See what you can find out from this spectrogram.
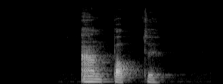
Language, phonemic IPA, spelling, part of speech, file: Dutch, /ˈampɑptə/, aanpapte, verb, Nl-aanpapte.ogg
- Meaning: inflection of aanpappen: 1. singular dependent-clause past indicative 2. singular dependent-clause past subjunctive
